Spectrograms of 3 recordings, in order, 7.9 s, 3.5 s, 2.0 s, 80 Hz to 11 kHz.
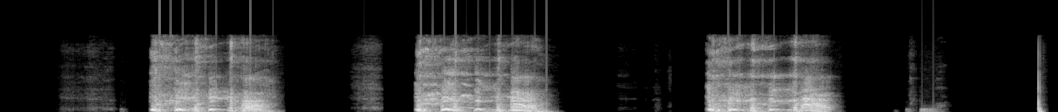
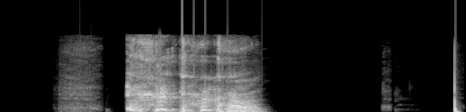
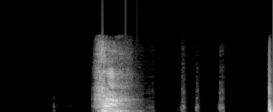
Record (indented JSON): {
  "three_cough_length": "7.9 s",
  "three_cough_amplitude": 28805,
  "three_cough_signal_mean_std_ratio": 0.47,
  "cough_length": "3.5 s",
  "cough_amplitude": 27188,
  "cough_signal_mean_std_ratio": 0.43,
  "exhalation_length": "2.0 s",
  "exhalation_amplitude": 29583,
  "exhalation_signal_mean_std_ratio": 0.25,
  "survey_phase": "beta (2021-08-13 to 2022-03-07)",
  "age": "45-64",
  "gender": "Male",
  "wearing_mask": "No",
  "symptom_none": true,
  "symptom_onset": "6 days",
  "smoker_status": "Never smoked",
  "respiratory_condition_asthma": false,
  "respiratory_condition_other": false,
  "recruitment_source": "Test and Trace",
  "submission_delay": "2 days",
  "covid_test_result": "Negative",
  "covid_test_method": "ePCR"
}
